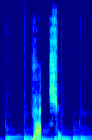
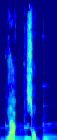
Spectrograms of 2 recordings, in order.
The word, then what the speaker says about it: 약속: 약속. 약속. This is pronounced as a two-syllable word. The first syllable is yak, the second syllable is sok. Pronounce it with me. 약속. 약속. The word yaksok is simply the Korean noun for promise.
